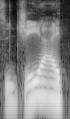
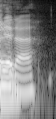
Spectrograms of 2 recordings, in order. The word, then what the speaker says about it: Gita: How do you pronounce the name of this? It's Gita Mini. Gita. Gita. Gita. Gita. – Not anyway, Jitta. No one in the history of the world would name anything Jitta.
